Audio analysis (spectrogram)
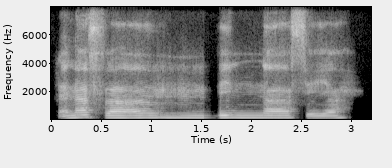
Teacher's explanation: tu touches les lèvres seulement quand tu commences à prononcer le ba après avoir terminé le nasillement pour deux unités de temps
